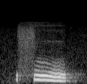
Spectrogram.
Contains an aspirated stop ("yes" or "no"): no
